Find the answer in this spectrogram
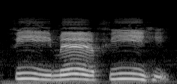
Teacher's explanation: stretch the فِي مَا and the فِي and then keep the هِ short.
